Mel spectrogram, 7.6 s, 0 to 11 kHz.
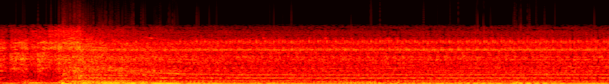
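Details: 2.0 L 4-cylinder Neon with a dead battery, jump-started by a recharged Stanley Fatmax 700 peak/350 A pack after waiting about 10 minutes: engine catches after a short burst and settles to a steady, even, smooth idle with no misses.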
